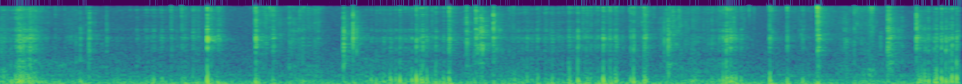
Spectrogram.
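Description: A utility knife blade scrapes shavings and chunks off a solid orange embossed laundry soap bar held in the hand. Dry, crisp scraping and crunching strokes repeat in quick, uneven bursts, with a low thud under each cut and bright, brief rasps that die away almost at once.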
